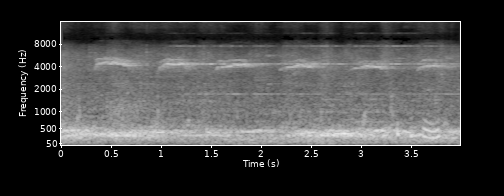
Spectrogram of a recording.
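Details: A flock of fancy pigeons keeps up a low, murmuring coo chorus beneath a repeated thin, high whistled note sounding about every half second.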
